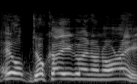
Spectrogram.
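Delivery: put-on Derby accent. Recalling how one used to talk before acting training: old Derby accent. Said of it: "talking like that all the time".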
